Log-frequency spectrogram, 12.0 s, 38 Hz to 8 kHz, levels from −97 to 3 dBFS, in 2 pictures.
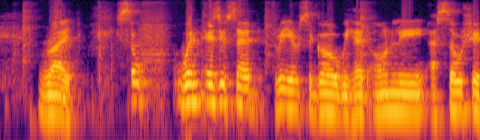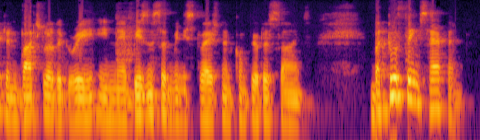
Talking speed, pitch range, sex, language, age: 135 wpm, 105-145 Hz, male, English, 50-69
